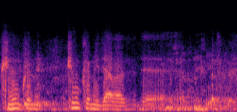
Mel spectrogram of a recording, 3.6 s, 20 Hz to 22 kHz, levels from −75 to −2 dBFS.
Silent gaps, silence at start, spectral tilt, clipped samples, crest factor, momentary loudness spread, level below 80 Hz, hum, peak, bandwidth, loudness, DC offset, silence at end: none; 0 s; -7.5 dB/octave; under 0.1%; 16 dB; 6 LU; -48 dBFS; none; -6 dBFS; 15.5 kHz; -23 LUFS; under 0.1%; 0 s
